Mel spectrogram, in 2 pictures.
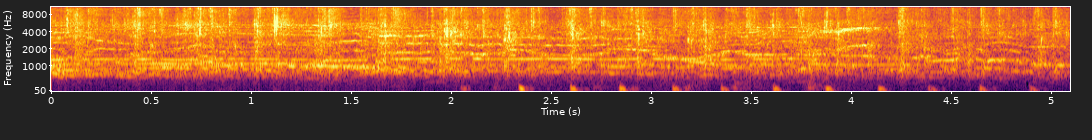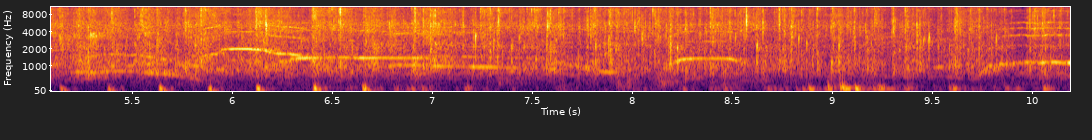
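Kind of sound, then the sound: crowd, applause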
